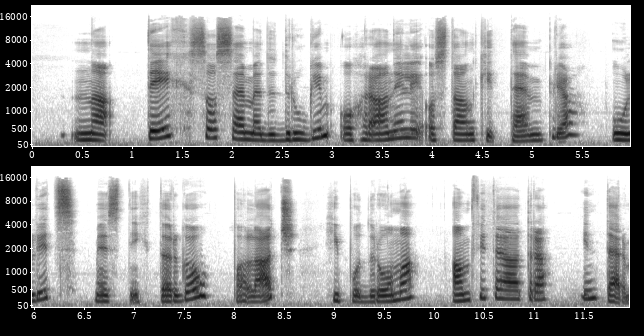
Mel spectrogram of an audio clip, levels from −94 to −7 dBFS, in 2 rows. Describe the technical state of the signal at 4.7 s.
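At 4.7 s the speech signal is intact, with no audible dropout, clipping, distortion or other fault at that point.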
